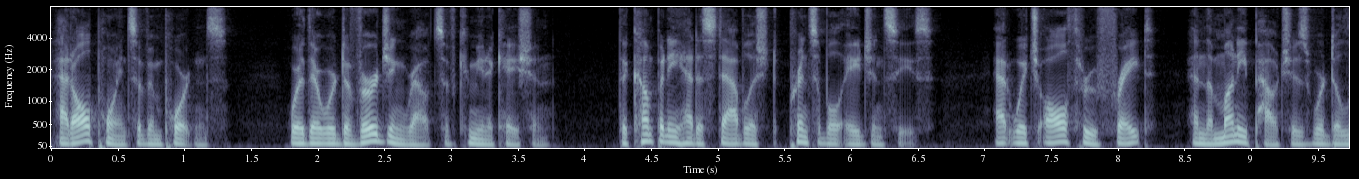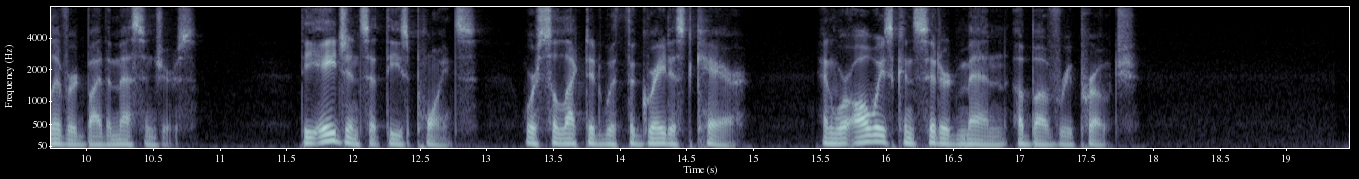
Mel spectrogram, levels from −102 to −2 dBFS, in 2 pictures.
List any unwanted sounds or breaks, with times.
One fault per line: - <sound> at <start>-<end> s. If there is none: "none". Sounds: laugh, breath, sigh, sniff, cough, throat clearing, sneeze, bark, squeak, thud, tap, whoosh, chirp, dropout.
none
